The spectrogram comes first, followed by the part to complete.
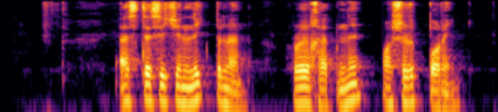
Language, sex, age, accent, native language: Uzbek, male, 25-34, Xorazm, Uzbek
